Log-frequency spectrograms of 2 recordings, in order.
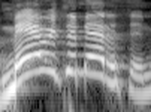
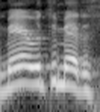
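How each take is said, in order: First: Triumphant title callout; emphatic correction. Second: Softer, dropped confirming echo; quiet repeat. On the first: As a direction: announce the right show name with emphasis. Correcting the show's name. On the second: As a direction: repeat it under your breath to yourself. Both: Real, not acted.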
